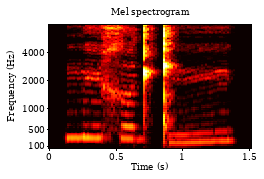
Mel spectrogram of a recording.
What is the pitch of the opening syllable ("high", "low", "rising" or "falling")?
high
